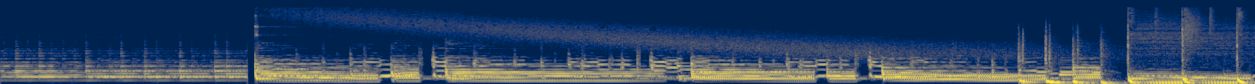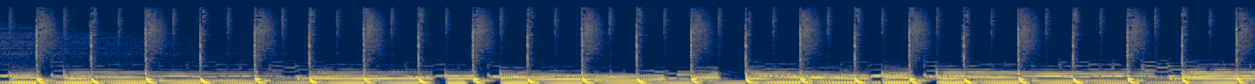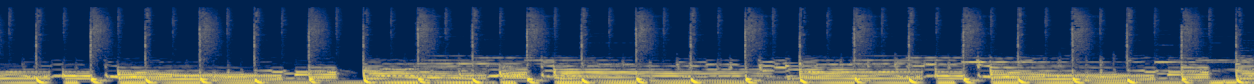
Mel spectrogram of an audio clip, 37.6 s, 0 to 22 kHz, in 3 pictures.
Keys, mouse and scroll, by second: 3.4 click, 4.9 click, 7.8 click, 10.7 right click, 12.4 click, 13.9 click, 15.8 click, 19.9 click, 23.9 click, 28.1 click, 29.3 click, 31.7 click, 32.8 click, 34.9 p, 36.9 typing.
